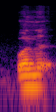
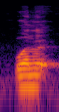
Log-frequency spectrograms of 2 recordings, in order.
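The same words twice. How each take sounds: The two takes are said the same way.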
